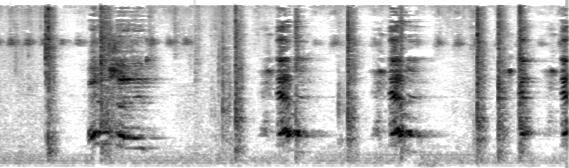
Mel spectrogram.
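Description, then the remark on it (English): A puppy named Stella repeatedly steps on recordable talking sound buttons: a rapid, insistent series of sharp clicks, each followed by a short burst of recorded voice. “Here's some sound from the first video she put on Instagram, which shows a very insistent Stella stepping on her buttons.”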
